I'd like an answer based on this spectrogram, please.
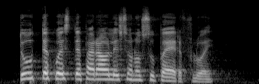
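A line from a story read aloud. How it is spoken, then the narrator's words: Shouting. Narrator (Italian): gridò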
